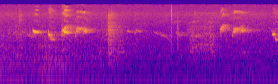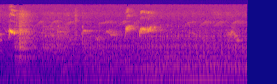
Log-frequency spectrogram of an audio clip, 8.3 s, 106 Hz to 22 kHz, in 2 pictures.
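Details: Decoy Red-whiskered bulbul singing during trapping of wild birds early in the season, 3 November 2020: short whistled phrases repeated every second or two, mixed with clicks and low background noise, ending in silence.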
